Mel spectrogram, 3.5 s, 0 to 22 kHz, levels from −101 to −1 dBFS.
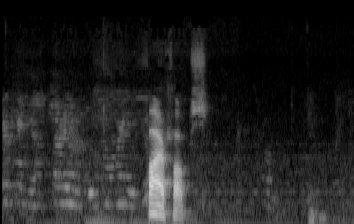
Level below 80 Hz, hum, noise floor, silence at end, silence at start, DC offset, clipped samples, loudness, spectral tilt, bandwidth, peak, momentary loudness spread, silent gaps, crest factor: -68 dBFS; none; -71 dBFS; 1.6 s; 0.9 s; under 0.1%; under 0.1%; -28 LUFS; -6.5 dB/octave; 11.5 kHz; -12 dBFS; 25 LU; none; 24 dB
